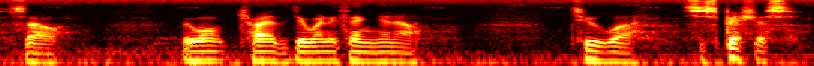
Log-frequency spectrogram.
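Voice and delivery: dropping the voice low and soft; quiet, as if being watched; hushed. Real, not acted. Video surveillance, jokes quietly.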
